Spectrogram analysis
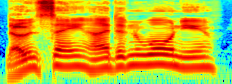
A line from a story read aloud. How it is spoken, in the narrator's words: sighed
